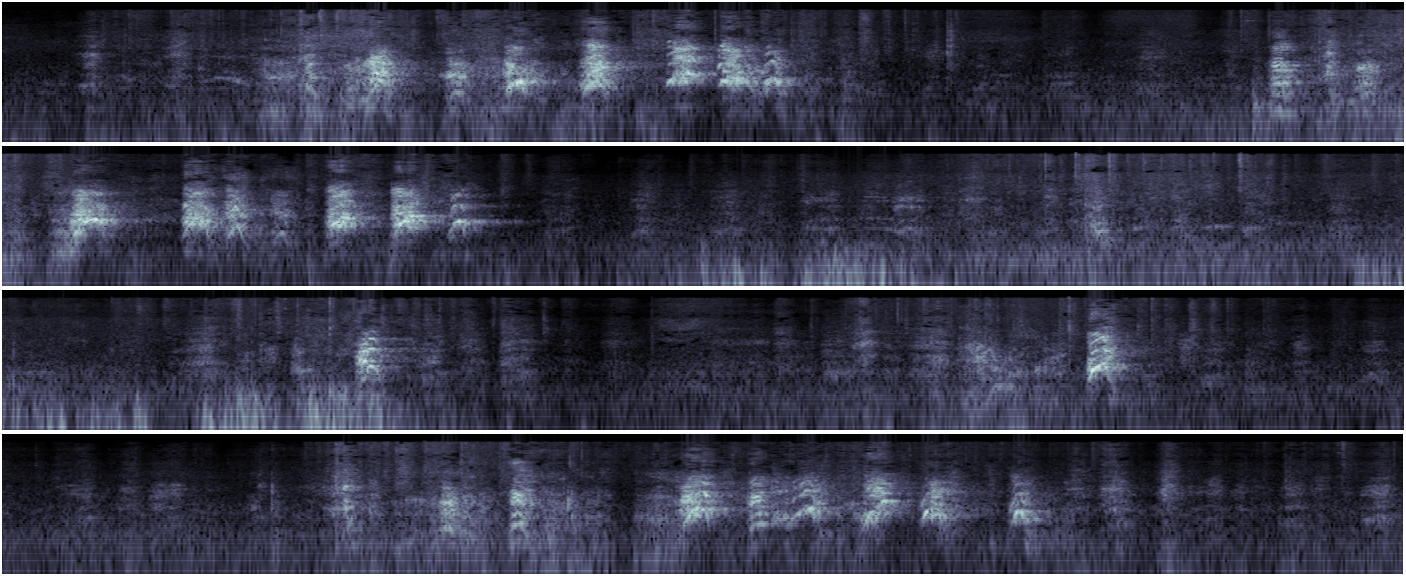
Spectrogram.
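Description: Dogs playing, with barks coming in quick runs of several at a time, each run lasting two or three seconds and three such runs in all, plus a couple of single barks in between. Quieter low sounds fill the gaps between the runs.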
